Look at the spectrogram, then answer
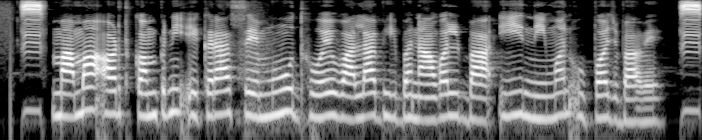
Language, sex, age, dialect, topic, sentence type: Bhojpuri, female, 18-24, Southern / Standard, agriculture, statement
